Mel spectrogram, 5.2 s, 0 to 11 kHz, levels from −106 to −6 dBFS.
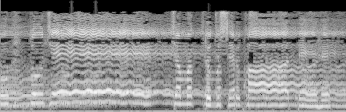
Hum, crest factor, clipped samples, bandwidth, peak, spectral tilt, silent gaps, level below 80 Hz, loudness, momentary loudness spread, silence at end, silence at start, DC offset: none; 14 dB; under 0.1%; 8 kHz; 0 dBFS; -2.5 dB/octave; none; -50 dBFS; -13 LUFS; 8 LU; 0 s; 0 s; 1%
